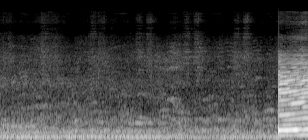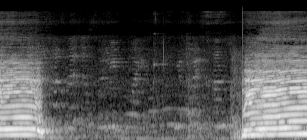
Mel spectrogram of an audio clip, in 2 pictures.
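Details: Cow mooing twice: low background rumble, then a loud moo of about one second falling away at the end, and another strong moo starting after a pause of roughly three seconds.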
